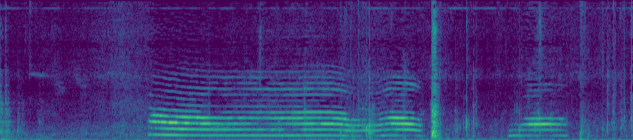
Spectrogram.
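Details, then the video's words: A stray cat that steals food from a house cat gives a long, steady, drawn-out meow ending in a wavering dip, then a sharp knock and a shorter meow, indoors with faint hum. "집고양이 밥을 뺏어먹는 양아치 길고양이"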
